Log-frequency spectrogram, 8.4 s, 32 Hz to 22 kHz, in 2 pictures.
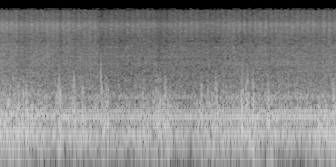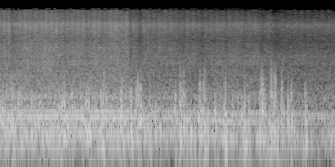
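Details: Ford 7.3 IDI diesel idle with sharp, loose puffing ticks about four a second over the clatter, typical of a leaking exhaust joint; exhaust leak suspected, not confirmed.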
